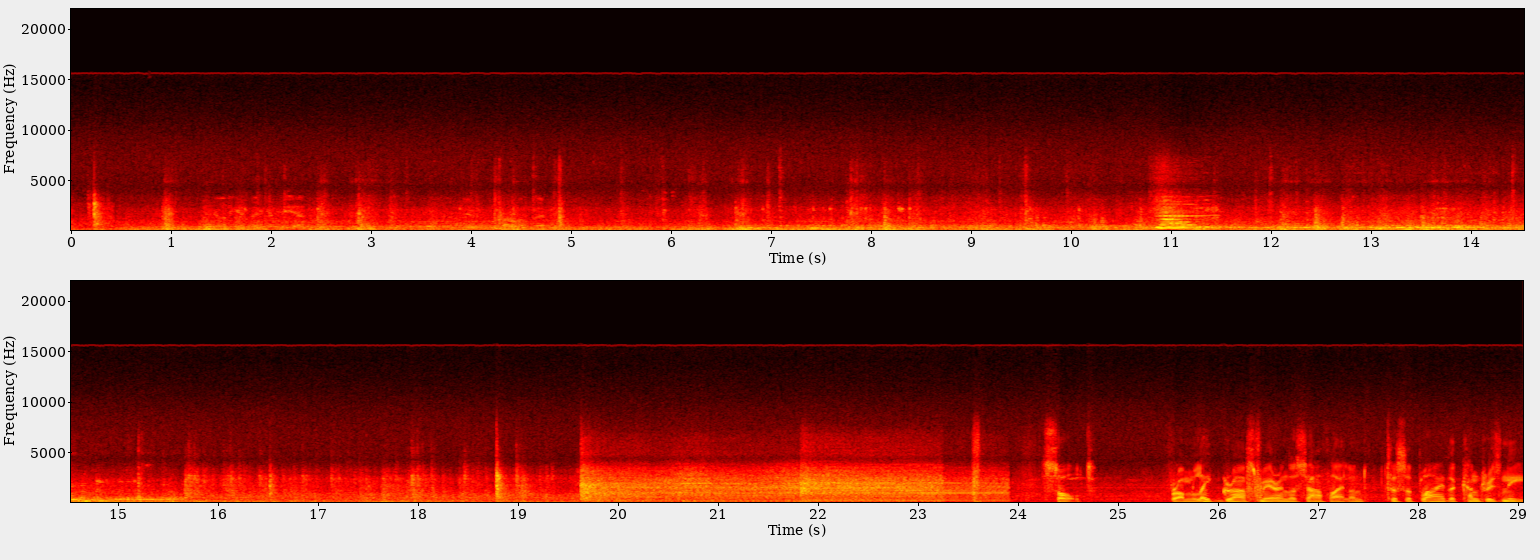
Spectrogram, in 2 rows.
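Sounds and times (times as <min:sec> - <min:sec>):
wheels clicking over rail joints: 0:00.0 - 0:20.1
locomotive horn blast: 0:02.0 - 0:04.8, 0:10.7 - 0:11.8, 0:19.6 - 0:24.0.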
